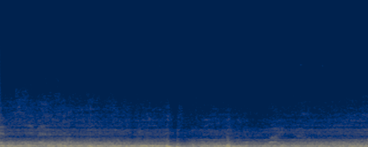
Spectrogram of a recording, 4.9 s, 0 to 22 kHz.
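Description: Running noise heard inside an ABB X10p electric railcar on the move: a steady rumble of the wheels on the track with a constant hum, easing slightly midway.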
